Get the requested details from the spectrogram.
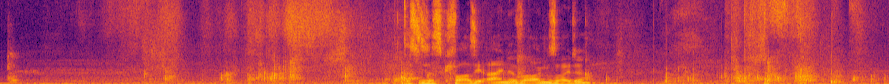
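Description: A large sheet of paper rustles and crackles as it is handled.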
